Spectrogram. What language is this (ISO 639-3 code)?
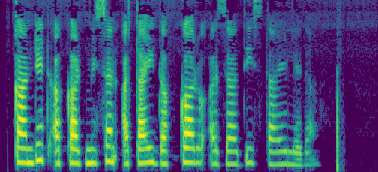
pus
